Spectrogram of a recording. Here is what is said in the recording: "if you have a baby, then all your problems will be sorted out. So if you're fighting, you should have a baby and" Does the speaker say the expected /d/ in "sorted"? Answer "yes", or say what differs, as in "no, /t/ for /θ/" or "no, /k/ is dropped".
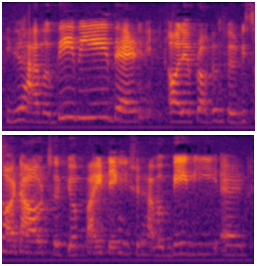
no, /d/ is dropped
